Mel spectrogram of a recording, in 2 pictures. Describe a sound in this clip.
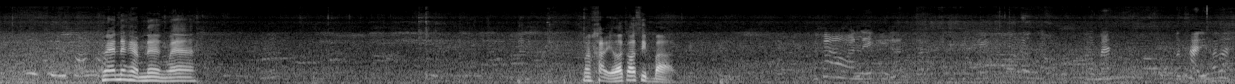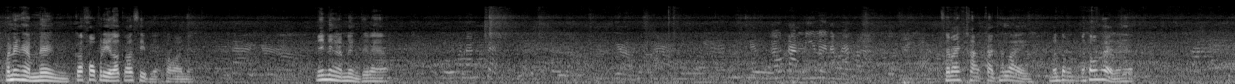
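A young woman speaks close by in short, lively bursts.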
